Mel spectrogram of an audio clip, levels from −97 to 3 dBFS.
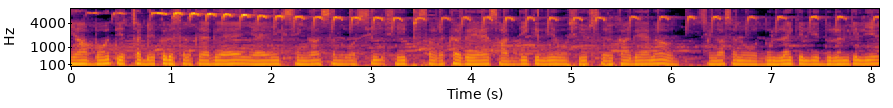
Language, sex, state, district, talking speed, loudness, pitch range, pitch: Hindi, male, Rajasthan, Bikaner, 280 wpm, -18 LUFS, 130-135 Hz, 135 Hz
